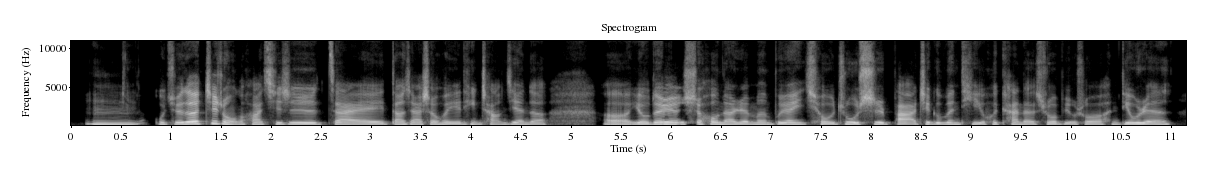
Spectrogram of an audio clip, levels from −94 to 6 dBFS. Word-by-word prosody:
嗯， 210 +1 -2
我 210 -3 -4
觉 210 +1 +2
得 270 +3 +9
这 305 +3 +1
种 215 -10 +1
的 185 - -5
话， 205 +1 -3
其 195 0 -3
实 200 -1 +3
在 185 -4 -1
当 200 +1 -2
下 205 -3 -3
社 195 +1 -1
会 190 -3 -1
也 180 - -2
挺 195 +1 -6
常 185 -2 -7
见 205 -2 -2
的。 180 +2 -6 0.5
呃， 95 - -2
有 195 -2 +1
的 220 +5 +4
人 220 -3 +5
时 205 - -2
候 235 +2 0
呢， 195 -3 0
人 180 -1 0
们 200 +1 -2
不 195 - 0
愿 205 0 +2
意 190 - -5
求 185 -2 -2
助， 205 +3 +2
是 205 +1 +2
把 170 -4 0
这 215 - -1
个 195 -2 -1
问 205 0 -1
题 185 -2 -4
会 200 - -5
看 200 0 -5
得 180 -1 -2
说 180 0 -3
比 180 - -5
如 - - -5
说 180 0 -3
很 180 -2 -10
丢 190 +1 +4
人， 185 +1 +2
195 Hz, 270 characters per minute, -21 LUFS, 185-210 Hz, 0.5 s, 得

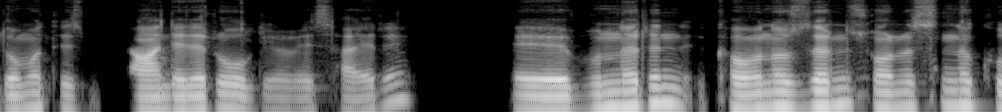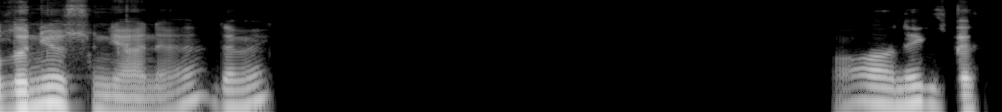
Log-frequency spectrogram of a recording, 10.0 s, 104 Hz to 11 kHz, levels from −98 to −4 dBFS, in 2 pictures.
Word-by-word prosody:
domates 110 0 -3 0.3
taneleri 100 +2 +3
oluyor 100 -3 -4
vs. 95 - -17 0.9
eee, 100 -1 +5
bunların 125 +6 +2
kavanozlarını 120 +4 +3
sonrasında 120 +1 -1
kullanıyorsun, 120 -1 +2
yani, 95 -1 -5
he 150 - -8
demek? 145 +9 -5 2.8
A. 150 -1 -3
Ne 145 +2 +1
güzel. 125 -7 -4
115 Hz, 90 wpm, -28 LUFS, 105-130 Hz, 2.8 s, eee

